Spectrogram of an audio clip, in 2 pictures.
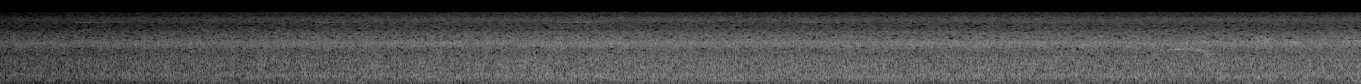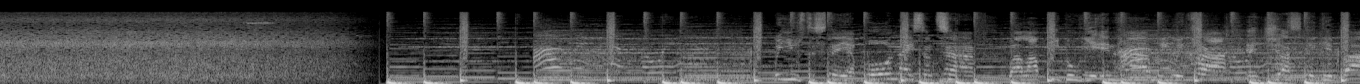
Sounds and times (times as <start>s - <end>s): Outside, rural or natural: 0.0s - 27.2s.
